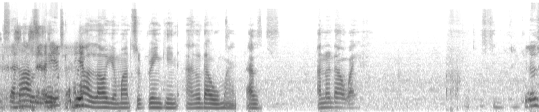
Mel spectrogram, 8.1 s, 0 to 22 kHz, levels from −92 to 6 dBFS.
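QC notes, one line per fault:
0.00–1.28 s: echo leak. A delayed copy of the speech arrives about 364 ms late and is louder than the speech itself, likely from a loudspeaker echo the canceller failed to remove.
0.04–0.24 s and 0.59–1.16 s: speech suppressed in double talk. The speech dips by roughly 15 dB and then 10 dB in short pieces, likely because the echo canceller turned down both talkers during overlap.
2.17–2.77 s, 3.57–4.74 s, 5.38–6.67 s and 7.06–8.09 s: echo leak. A faint residual copy sits roughly 30 to 40 dB below the speech. Its delay drifts from 370 to 388 ms, likely leftover loudspeaker echo that was not fully cancelled.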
